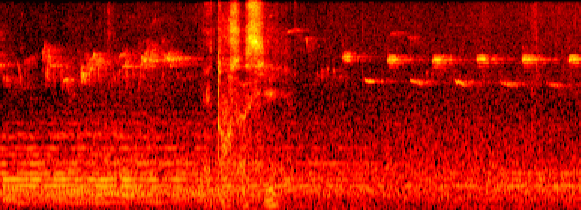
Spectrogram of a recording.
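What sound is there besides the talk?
birds singing in woodland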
